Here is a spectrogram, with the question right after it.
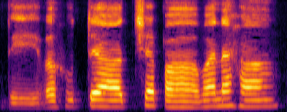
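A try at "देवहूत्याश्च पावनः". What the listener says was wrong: మాతాజీ ఇక్కడ దీర్ఘం ఉంది. దేవహూత్యాచ్చ పావనః.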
